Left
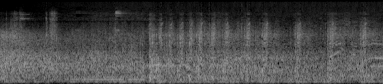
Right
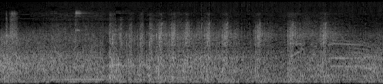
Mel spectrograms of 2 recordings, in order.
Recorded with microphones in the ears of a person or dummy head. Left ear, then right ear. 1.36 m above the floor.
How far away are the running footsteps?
No running footsteps in this recording.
